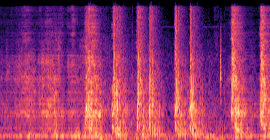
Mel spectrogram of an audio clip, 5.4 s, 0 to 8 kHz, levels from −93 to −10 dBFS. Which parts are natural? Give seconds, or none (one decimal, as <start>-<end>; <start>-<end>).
2.0-4.5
